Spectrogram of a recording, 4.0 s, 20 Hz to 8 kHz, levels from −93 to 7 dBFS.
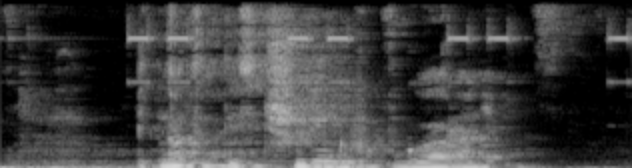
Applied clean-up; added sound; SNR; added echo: classical method WPE with log-MMSE.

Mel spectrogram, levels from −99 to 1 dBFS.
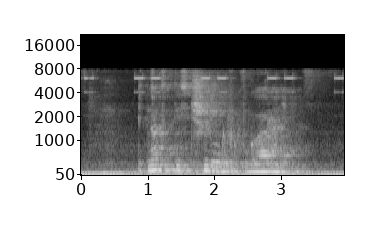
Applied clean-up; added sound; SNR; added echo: none; Alarm; 15 dB; reverberation time 1.2 s.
